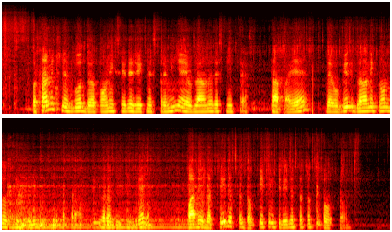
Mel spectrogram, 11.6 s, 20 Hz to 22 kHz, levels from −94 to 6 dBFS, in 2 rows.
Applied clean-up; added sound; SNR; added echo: neural mask model RNNoise.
